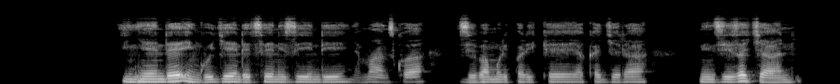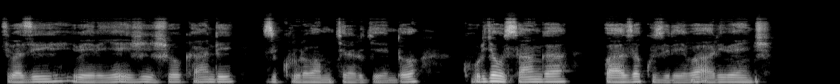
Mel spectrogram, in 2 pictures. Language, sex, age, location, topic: Kinyarwanda, male, 25-35, Huye, agriculture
